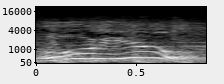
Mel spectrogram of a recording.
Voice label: "who are you" cartoon; questions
